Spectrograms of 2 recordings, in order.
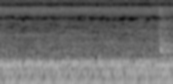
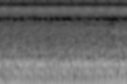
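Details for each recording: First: Lada Priora after repair, injector wiring spliced directly and gas-system injector connection removed, warming up: steady, low, even idle with no misses or stumbles; no problem left, normal idle. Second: Lada Priora four-cylinder idling on three cylinders: injector feed wiring touching ground, one cylinder cut out with no or weak injector pulse; low, uneven, lumpy idle before the wires are spliced together directly; rough idle from dead cylinder.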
